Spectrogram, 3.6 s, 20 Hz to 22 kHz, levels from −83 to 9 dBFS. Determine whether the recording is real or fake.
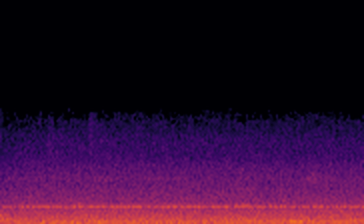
real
